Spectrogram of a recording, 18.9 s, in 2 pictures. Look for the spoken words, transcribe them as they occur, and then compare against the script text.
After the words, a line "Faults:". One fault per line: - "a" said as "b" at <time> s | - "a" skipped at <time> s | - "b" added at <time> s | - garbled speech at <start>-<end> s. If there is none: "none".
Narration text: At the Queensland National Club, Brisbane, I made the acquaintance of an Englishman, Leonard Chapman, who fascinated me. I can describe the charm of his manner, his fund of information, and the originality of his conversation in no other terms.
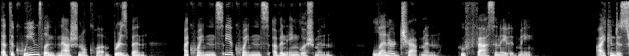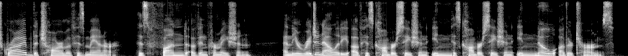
At the Queensland National Club, Brisbane, I acquaintance the acquaintance of an Englishman, Leonard Chapman, who fascinated me. I can describe the charm of his manner, his fund of information, and the originality of his conversation in his conversation in no other terms.
Faults:
- "made" said as "acquaintance" at 2.8 s
- "his conversation in" added at 16.2 s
